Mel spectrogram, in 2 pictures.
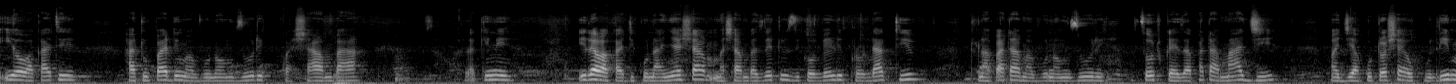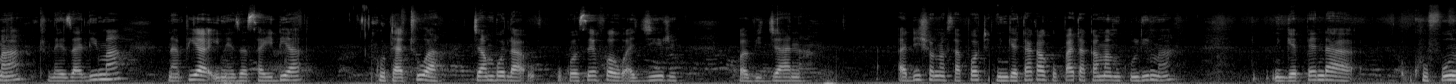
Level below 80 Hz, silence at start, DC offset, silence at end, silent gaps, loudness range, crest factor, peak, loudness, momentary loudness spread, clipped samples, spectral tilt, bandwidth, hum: -46 dBFS; 0 s; under 0.1%; 0 s; none; 5 LU; 24 dB; -8 dBFS; -31 LUFS; 17 LU; under 0.1%; -4 dB/octave; 17 kHz; none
